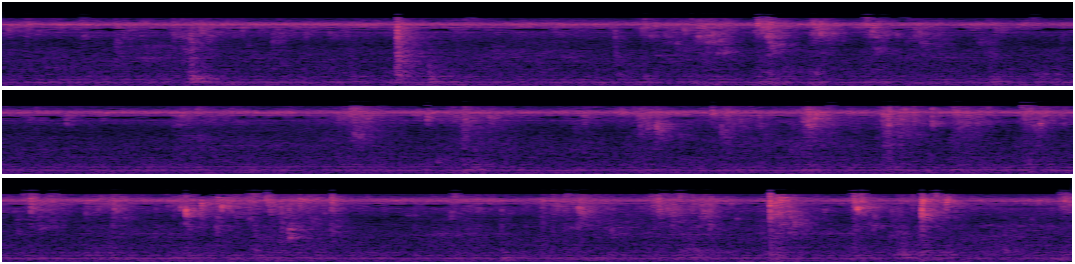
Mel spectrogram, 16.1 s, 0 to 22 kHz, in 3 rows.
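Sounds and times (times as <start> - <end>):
tap water running into bathtub: 3.0 - 6.4, 7.0 - 16.0.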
